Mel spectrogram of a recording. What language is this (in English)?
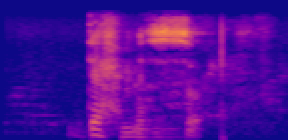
Kabyle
